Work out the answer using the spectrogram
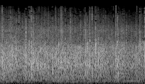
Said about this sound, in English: Come on, let's just affirm that. Hey, you know, that was an okay clap if you were in cricket.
